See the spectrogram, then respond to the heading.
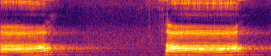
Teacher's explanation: سا میں سیٹی کی آواز نہیں آئے گی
